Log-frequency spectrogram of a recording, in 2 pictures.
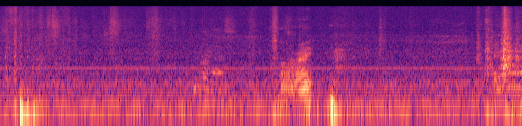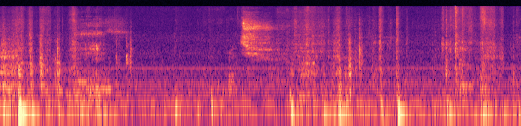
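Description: Cardboard box flaps rustle and flex as hands open and close them.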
